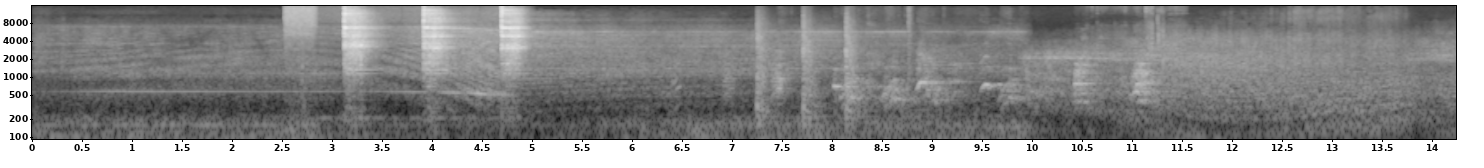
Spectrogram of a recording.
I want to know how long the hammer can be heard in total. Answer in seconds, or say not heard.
4 s.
